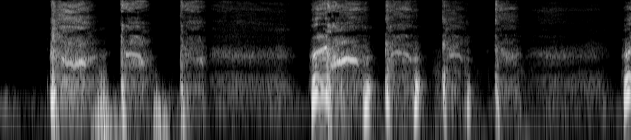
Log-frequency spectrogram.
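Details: Repeated harsh, forceful cough bursts in clusters with brief gasps after taking cannabis vape "blinker" hits; irritant cough after vapor inhalation.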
